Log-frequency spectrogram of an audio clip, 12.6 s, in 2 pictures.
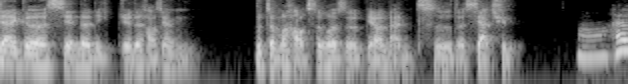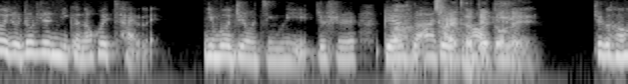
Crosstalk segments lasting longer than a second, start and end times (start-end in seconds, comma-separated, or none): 10.1-11.6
